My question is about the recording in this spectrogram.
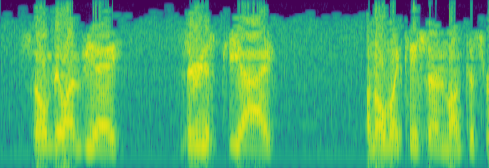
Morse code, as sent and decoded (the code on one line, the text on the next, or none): none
